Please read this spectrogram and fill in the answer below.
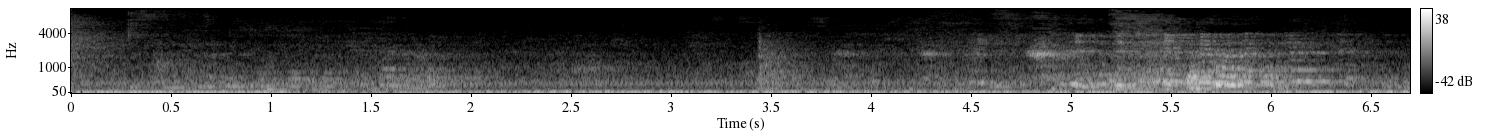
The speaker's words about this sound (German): Das ist einfach ein sehr ungewöhnliches Niesgeräusch.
